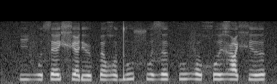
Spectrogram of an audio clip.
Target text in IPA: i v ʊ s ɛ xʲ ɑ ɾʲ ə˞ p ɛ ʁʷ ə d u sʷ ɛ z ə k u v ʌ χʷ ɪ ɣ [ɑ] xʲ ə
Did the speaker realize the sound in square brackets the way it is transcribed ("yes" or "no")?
yes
